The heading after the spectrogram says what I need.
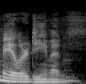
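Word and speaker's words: Mailer-Daemon: saying, you'll get a message from Mailer Demon. Demon. That's how you say it.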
